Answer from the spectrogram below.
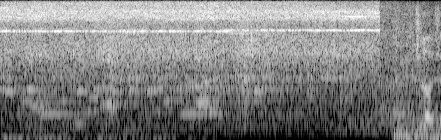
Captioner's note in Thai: ควันหนาทึบ ไฟลุกโชนรุนแรง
